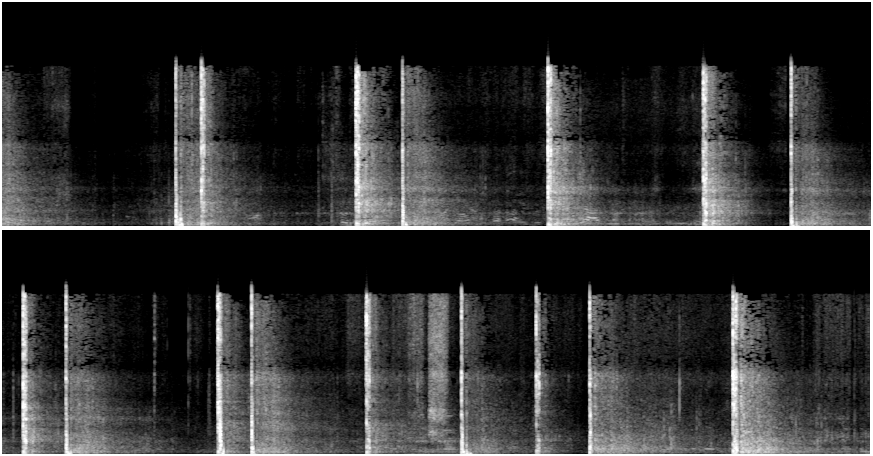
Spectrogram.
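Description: Fireworks going off: a string of about fifteen sharp bangs at irregular intervals, roughly one to two seconds apart, each trailing off in an echo.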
